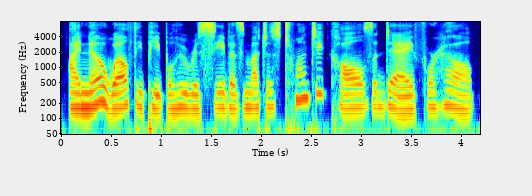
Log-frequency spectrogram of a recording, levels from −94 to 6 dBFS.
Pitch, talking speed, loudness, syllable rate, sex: 165 Hz, 215 wpm, -19 LUFS, 5.0 syllables/s, female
